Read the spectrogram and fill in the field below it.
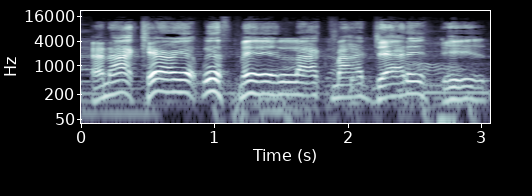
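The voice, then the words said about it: Sung impression of a singer. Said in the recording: “my Jim Croce impression”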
